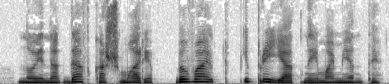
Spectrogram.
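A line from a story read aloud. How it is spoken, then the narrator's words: Blissful whisper. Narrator (Russian): прошептала она млея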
